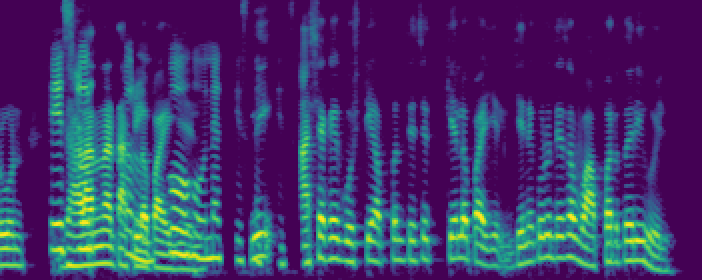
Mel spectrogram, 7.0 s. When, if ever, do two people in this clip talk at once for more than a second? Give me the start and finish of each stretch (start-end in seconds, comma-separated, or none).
0.7-3.0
